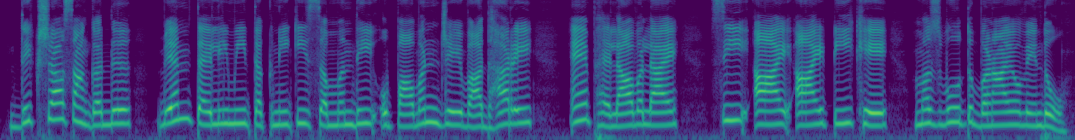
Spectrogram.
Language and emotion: Sindhi, neutral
